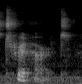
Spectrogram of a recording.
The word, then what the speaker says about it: Trithardt: So the way I pronounce this name is Trithard.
